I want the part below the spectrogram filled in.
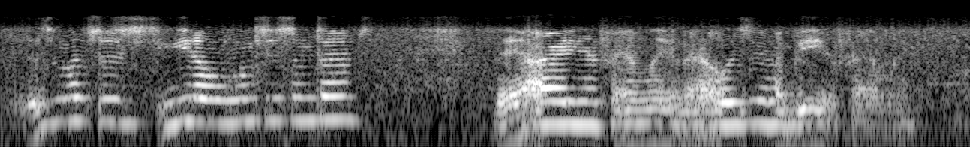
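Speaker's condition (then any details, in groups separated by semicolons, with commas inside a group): Cerebral palsy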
